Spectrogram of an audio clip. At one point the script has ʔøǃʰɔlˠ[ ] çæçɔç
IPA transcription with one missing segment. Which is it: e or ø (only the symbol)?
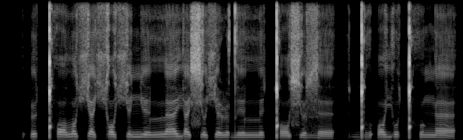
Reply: ø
